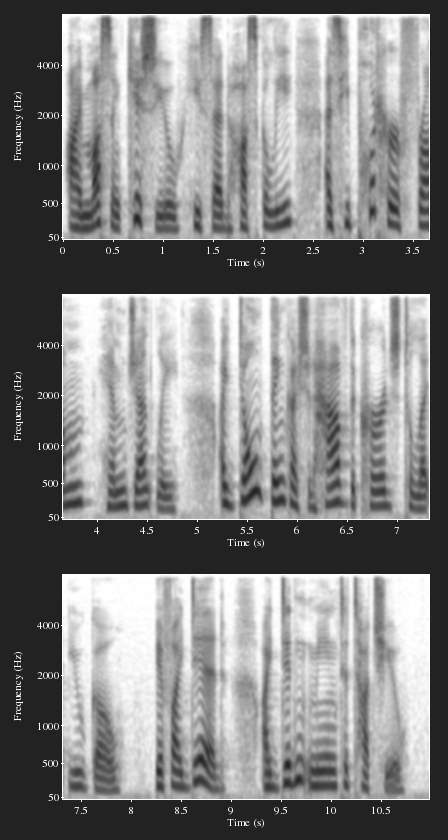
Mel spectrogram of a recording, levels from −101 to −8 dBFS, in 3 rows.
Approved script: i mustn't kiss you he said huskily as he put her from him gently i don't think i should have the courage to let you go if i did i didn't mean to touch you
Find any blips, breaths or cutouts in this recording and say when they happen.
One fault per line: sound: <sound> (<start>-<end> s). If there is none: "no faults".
no faults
